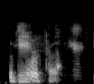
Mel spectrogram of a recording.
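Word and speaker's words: Absaroka: The Absorca Mountains? Am I saying that right? – Yes, Absorca.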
